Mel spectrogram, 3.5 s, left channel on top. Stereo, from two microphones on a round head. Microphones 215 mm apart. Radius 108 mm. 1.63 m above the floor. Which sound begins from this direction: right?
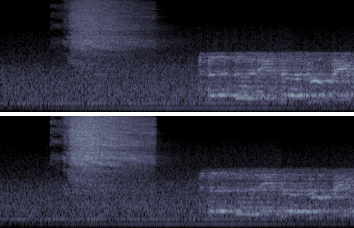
Laughter, at 0.5 s.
